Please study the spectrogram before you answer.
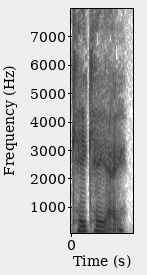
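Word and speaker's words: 까: And kka is the tense sound, tight and sharp with no air at all.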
